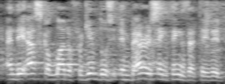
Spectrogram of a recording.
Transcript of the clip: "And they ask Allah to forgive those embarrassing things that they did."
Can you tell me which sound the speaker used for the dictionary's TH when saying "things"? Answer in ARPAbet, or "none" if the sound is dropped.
TH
